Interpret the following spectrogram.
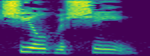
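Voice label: "shield machine", English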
